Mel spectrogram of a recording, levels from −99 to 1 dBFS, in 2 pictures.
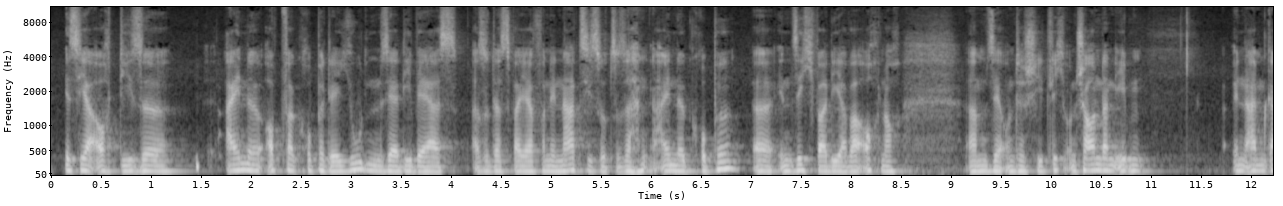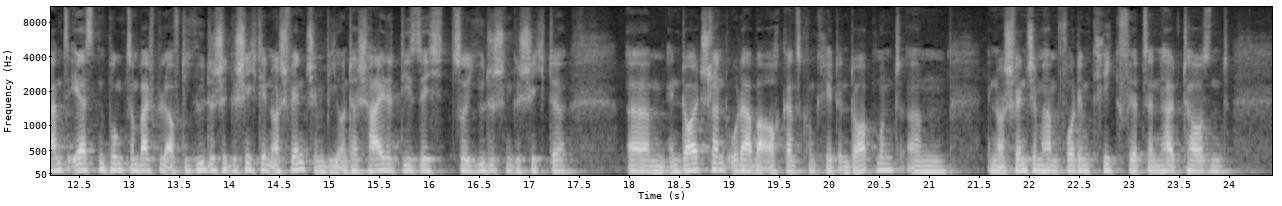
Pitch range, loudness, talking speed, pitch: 100-115 Hz, -19 LUFS, 170 wpm, 110 Hz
